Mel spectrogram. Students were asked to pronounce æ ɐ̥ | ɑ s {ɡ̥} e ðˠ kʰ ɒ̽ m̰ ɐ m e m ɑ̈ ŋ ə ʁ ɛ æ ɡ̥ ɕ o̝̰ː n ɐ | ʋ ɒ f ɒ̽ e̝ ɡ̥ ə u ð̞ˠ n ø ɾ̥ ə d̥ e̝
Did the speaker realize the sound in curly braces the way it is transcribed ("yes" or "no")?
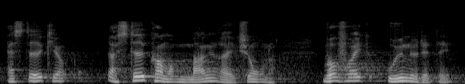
no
